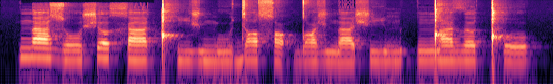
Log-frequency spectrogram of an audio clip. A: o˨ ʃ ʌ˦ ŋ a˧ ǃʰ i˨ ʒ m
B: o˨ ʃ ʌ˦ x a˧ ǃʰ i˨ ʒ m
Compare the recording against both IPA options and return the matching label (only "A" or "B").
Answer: B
